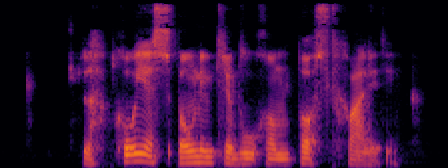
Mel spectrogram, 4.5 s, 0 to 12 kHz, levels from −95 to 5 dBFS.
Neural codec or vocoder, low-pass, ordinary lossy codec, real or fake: autoencoder, 48 kHz, 32 numbers a frame, DAC-VAE, trained on Japanese speech; 10.8 kHz; MP3, 48 kbps; fake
